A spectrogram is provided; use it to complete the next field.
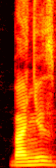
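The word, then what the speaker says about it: bagno: It sounds like ny in canyon or onion. It's bo's bathroom and of course you all know what what this is.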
